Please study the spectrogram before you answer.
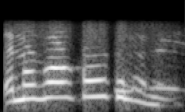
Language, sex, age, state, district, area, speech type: Odia, female, 45-60, Odisha, Angul, rural, conversation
